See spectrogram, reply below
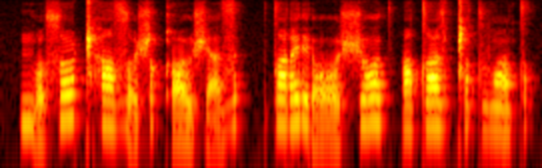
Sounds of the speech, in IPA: n ṵ sˤ u ǁʰ a zˤ ṵ ʃ ɪ qʼ o̰ ʃ a̰ z | tˤ o ɾ ɪ ɾ ɪ ɾ ɔ̰ ʃ ɔ t͡sʼ a tˤ u z ǁ u tˤ v ɔ̃ tˤ

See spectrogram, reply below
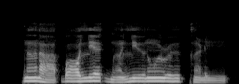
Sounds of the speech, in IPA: ɾ ə̃˦ ɾ a˨ ɓ ɔ˦ lʲ ɛ˦ ɡ͡b ə̃˨ lʲ ʉ˦ ɾ ũ˦ ɭ ʉ˦ k ə̃˨ ɽ i˨

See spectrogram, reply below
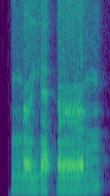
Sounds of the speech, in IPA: ŋ ə˞ j ɛ ʔ ɽ ə˞ ŋ

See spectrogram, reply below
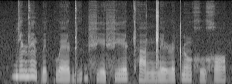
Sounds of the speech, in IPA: ɟ ẽ˦ ɖ ẽ˦˨ p e˨ kʷ ɛː˨ ɖʱ ɨ˦ ɡ fʲ e˨ fʲ eː˦ ʈʰ a˨ ŋ͡ǁ e˨ ɭ ɘ˦ t ɳ õ˦ x u˨ x ɔ˦

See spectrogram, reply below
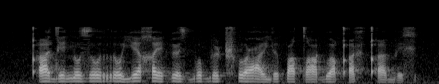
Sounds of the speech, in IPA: qʼ ɛ˦˨ d e˦ n o˦ z o˦ r o˦˨ j e˦ χ e˦˨ ɠ ø˦˨ z b o˦ b ø˦ ʈ͡ʂʰ o˦ ʕ ɘ˦˨ j ɘ˦ p ɘ˦˨ tˤ ø˦ ɠ o˦˨ qʼ ɘ˦ x qʼ e˦ b e˦˨ x

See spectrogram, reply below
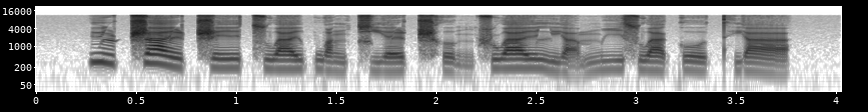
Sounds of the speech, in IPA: y˥˧ ʈ͡ʂ a˥˩ ɪ̯ ʈ͡ʂ e˥ ɪ̯ t͡s w a˥ ɪ̯ p w ɑ˨ ŋ t͡ɕ j ɛ˧˥ ʈ͡ʂʰ ɤ̰˨˩ ŋ ʂ w a˥ ɪ̯ l j ä̰˨˩ m i˥ s w ä˥˧ k o˥˧ ʊ̯ t̪ʰ j ä˥˩

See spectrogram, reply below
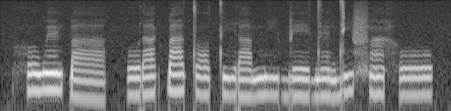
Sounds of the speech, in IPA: h o˧ w ɛ̃˧ k͡p a˨ | o˨ ɾ a˨˦ k͡p a˦ t ɔ˧ t i˨ ɾ a˨ m i˨ b e˨ d ɛ̃˨ d i˨˦ f ã˧ h o˧

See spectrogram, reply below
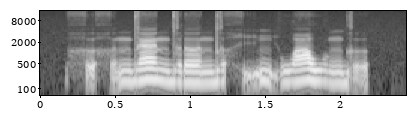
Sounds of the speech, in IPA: h ə̰ h ə̰ n d æ n d ə ɾ ɜ n d ə h ḭ ŋ ḭ w ɑ w ʊ ŋ ɡ ə̰

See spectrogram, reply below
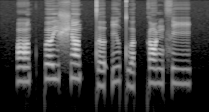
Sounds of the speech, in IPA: ɑ̃˦ t p œ˦ j ʃ ã˦ tː ə˨ ʔ i˦ tʷ a˨ kː ɑ˦ ŋ s i˦

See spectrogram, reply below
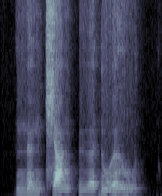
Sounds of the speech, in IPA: n ə˨˦ n t͡ɕ a˨˩ ŋ ʔ ɨ˨˩ ə̯ ɗ ṵ˧˥ ə̯ ɣ u˨˩ t̚

